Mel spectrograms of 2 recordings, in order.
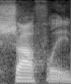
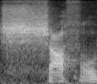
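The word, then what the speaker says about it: Schauffele: pick I picked Xander shafley his name is shafley not shaffle that I was saying shaffle he finished third how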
